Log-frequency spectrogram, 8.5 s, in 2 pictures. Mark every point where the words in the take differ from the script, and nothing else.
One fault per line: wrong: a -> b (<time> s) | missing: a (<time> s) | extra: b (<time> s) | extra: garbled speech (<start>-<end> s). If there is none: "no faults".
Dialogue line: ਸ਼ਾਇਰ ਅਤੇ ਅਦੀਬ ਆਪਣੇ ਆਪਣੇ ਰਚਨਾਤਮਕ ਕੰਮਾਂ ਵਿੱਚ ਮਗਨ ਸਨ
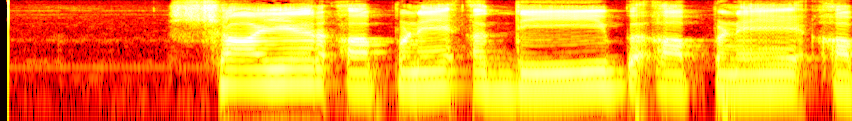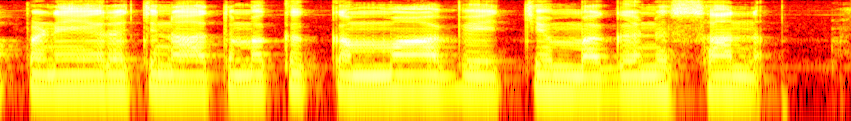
no faults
